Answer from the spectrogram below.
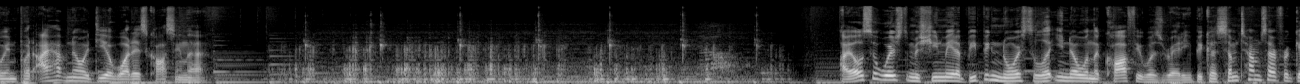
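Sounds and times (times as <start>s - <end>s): background music: 0.0s - 13.0s
coffee maker clicking: 2.8s - 8.0s.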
